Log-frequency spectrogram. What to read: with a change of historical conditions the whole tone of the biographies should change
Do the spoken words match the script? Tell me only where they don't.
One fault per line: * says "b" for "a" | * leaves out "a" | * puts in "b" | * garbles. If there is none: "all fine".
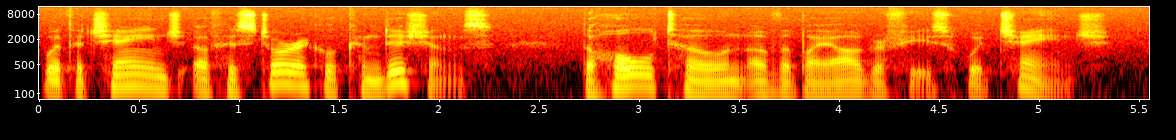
* says "would" for "should"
